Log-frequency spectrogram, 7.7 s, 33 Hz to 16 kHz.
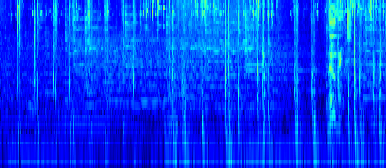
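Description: Horse hooves clip-clop at a steady trot in The Witcher 3, crisp repeated hoofbeats close by with faint background game ambience and a brief voice.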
